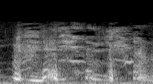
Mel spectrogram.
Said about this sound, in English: Why, is the moisture perhaps too much for your cough?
